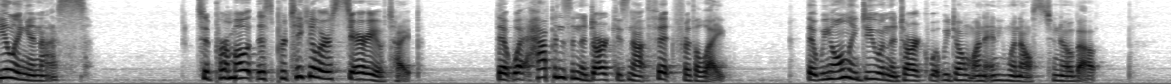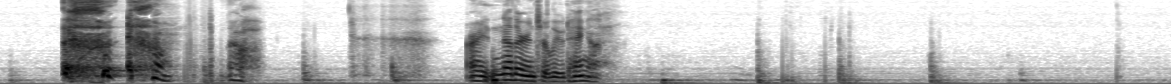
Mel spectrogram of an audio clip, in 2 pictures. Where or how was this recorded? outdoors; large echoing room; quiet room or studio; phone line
large echoing room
